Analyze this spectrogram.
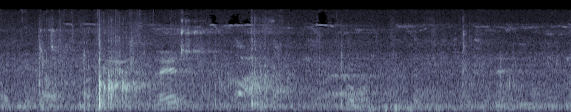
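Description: A tennis racket strikes a ball outdoors.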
